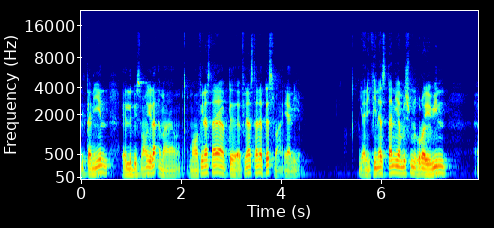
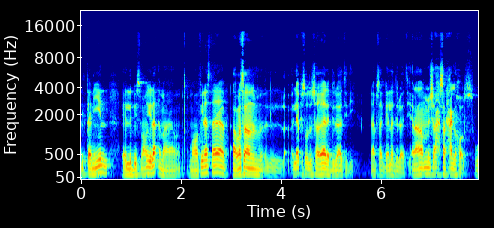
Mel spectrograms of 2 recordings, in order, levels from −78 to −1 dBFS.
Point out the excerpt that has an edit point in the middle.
second; 1 cut; at 2.9 s

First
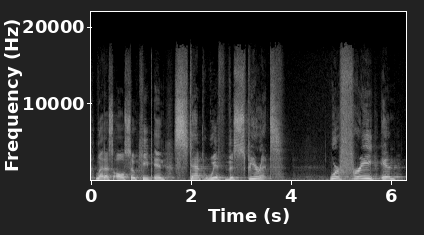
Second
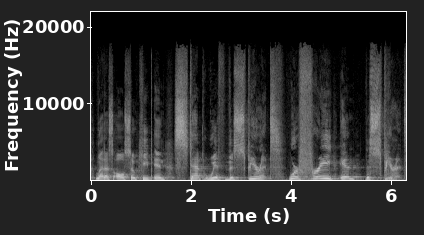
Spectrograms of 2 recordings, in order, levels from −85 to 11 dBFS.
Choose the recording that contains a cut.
second; 1 cut; at 3.9 s

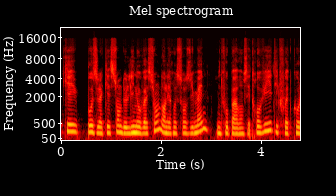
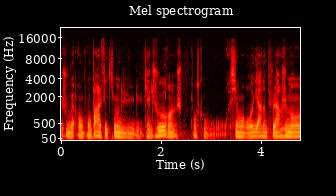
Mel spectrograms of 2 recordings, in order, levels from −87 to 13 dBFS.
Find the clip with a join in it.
first; 1 cut; at 3.0 s

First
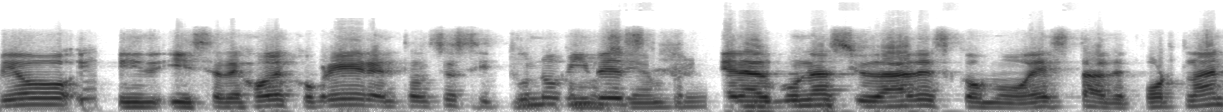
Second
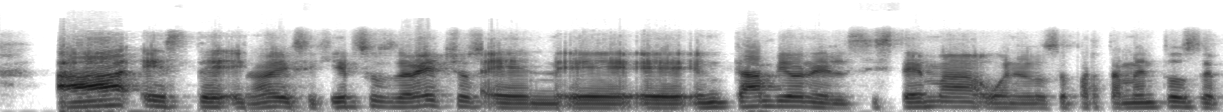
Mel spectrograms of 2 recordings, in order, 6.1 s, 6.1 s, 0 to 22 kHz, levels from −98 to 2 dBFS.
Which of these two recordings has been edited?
second; 2 cuts; at 1.2 s, 2.4 s

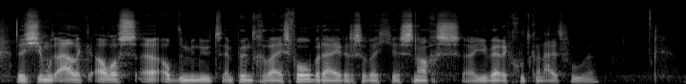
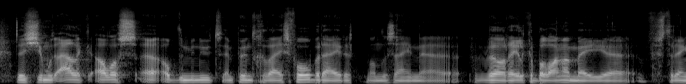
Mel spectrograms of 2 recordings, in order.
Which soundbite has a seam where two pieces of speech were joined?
second; 1 cut; at 3.5 s

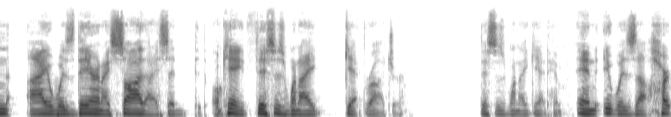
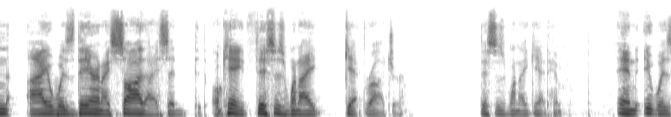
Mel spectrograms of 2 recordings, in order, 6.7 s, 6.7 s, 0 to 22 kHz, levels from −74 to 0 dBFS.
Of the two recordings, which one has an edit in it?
first; 1 cut; at 5.7 s

